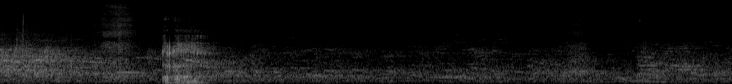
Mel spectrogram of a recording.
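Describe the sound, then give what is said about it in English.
A few scattered hoof clops from a horse walking on a hard floor on a stage, irregular rather than a steady gait, set against a constant murmur of voices and background noise. “The horse ain't bad either, is it?”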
